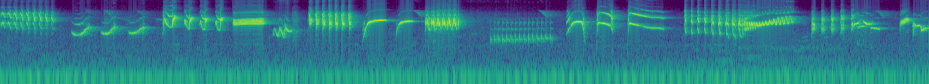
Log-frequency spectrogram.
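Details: An Asian pied starling in a stressed, full-fill lure song sings a fast, varied medley of bright whistles, rising and falling slurs, chattering rattles and harsh buzzy notes, almost without pause.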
